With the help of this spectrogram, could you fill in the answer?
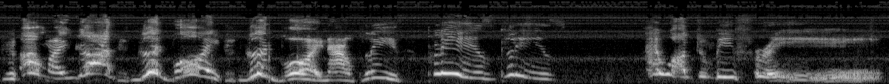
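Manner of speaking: high, crying shouted pleas; desperate pleading prisoner. Acted. Captive begging the half-orc to free him, crying high shouts. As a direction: beg with everything, voice cracking high. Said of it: "And he goes".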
